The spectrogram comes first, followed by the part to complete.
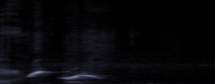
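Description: A person whistling two short gliding notes, a quick rising one and then a rise-and-fall, as an admiring whistle.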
